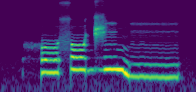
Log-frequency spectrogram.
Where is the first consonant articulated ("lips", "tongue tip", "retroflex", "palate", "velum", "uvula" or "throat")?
throat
